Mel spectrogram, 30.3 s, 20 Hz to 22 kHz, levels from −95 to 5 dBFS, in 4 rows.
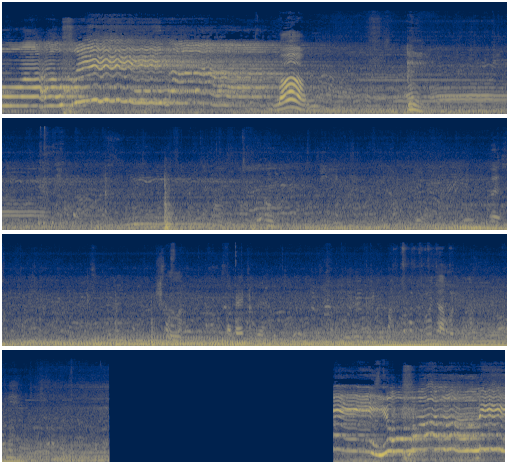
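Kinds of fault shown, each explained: Audio dropout to silence: The sound cuts off at 24.33 s and returns at 27.70 s. The gap is silent with no room tone left, likely from lost input.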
